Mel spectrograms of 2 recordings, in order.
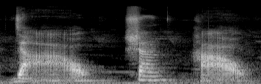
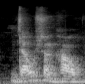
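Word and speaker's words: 早上好: হচ্ছে যাও এইযে উপরে এর উপরে কার্টুন তাহলে উচ্চারণ হবে যাও সাং হাও যাও সাং হাও যার অর্থ হচ্ছে শুভ সকাল তারপর হচ্ছে গুড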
